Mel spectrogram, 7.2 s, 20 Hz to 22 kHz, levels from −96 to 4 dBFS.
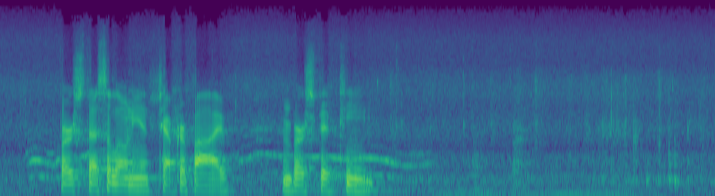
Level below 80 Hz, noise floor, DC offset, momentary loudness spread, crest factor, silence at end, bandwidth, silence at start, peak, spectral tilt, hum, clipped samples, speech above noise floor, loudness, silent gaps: -58 dBFS; -47 dBFS; under 0.1%; 22 LU; 22 dB; 0 s; 18 kHz; 0 s; -8 dBFS; -4.5 dB/octave; none; under 0.1%; 22 dB; -25 LUFS; none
